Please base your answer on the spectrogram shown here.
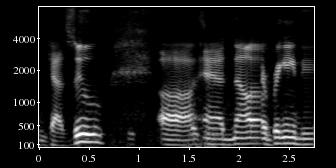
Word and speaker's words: Gazoo: with their kazoo race we now know how to pronounce and do it's a gazoo and now they're bringing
